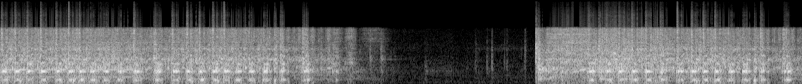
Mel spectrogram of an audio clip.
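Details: Briggs Intek 18.5 HP on DYT4000 riding mower: steady cranking chug about four beats a second, pause, more cranking without catching; runs one minute on starting fluid in morning, then only backfires through carb.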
